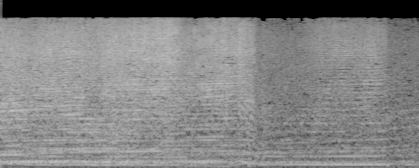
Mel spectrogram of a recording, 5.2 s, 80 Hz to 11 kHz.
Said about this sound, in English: And we stay green. No caution. Can you imagine that? We are working lap 12, and these cars are still beating and banging all the way around.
